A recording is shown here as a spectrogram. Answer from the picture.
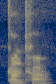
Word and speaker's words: kantha: And in the winter time, he has one thing to cover up it, like we can say blanket, but it is not correct. It is said like kantha.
